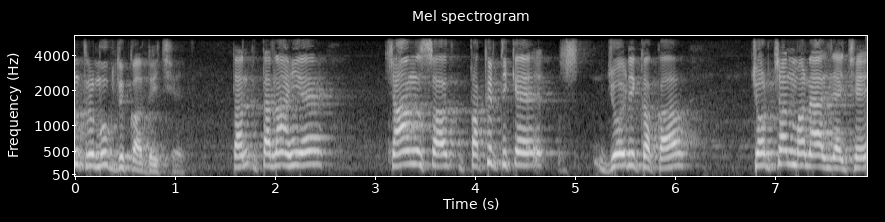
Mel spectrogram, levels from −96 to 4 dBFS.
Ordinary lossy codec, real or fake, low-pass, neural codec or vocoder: none; real; 5.4 kHz; none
